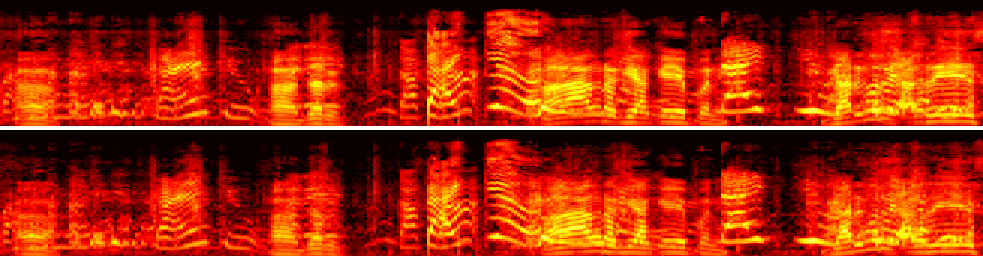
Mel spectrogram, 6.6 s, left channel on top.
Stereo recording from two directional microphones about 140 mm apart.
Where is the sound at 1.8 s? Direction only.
5° right (ahead or behind).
